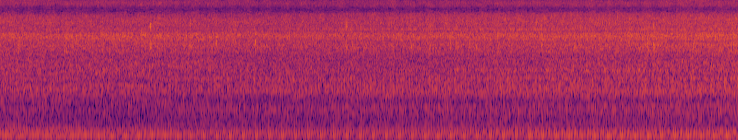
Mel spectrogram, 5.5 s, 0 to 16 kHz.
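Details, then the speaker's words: 302 V8 after a hard track day and oil change: uneven lumpy idle with a loping beat about two to three per second and clattery stumbles, running down on cylinders; engine believed hurt, cause undetermined. "Oh, it doesn't sound good."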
